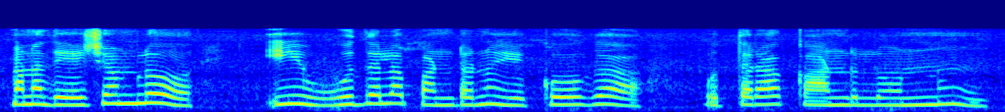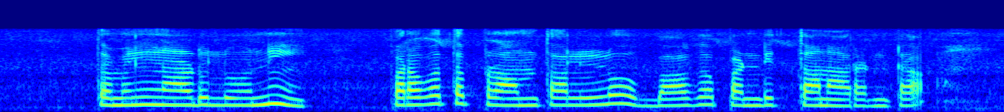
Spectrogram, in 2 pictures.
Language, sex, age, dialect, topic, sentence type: Telugu, female, 25-30, Central/Coastal, agriculture, statement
